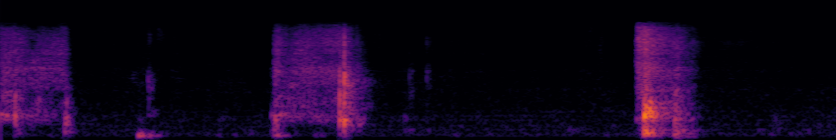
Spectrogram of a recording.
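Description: Gloved hands handling a cardboard trading-card box: three short rubbing, scuffing sounds, the last and loudest about three seconds in.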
